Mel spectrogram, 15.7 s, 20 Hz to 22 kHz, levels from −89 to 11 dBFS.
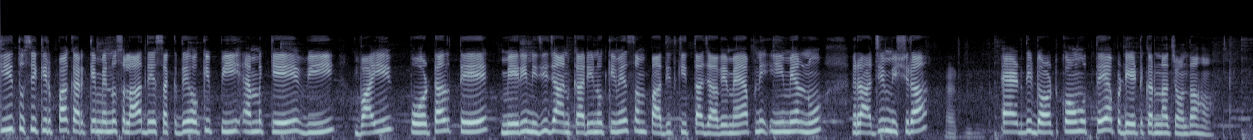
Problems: background conversations at intervals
